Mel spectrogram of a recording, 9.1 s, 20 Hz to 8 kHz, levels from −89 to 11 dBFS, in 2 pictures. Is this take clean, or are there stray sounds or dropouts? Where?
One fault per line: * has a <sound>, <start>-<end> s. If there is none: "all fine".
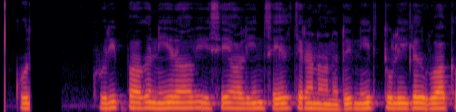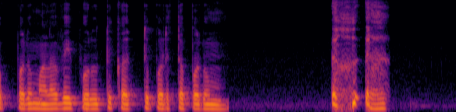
* has a cough, 7.9-8.5 s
